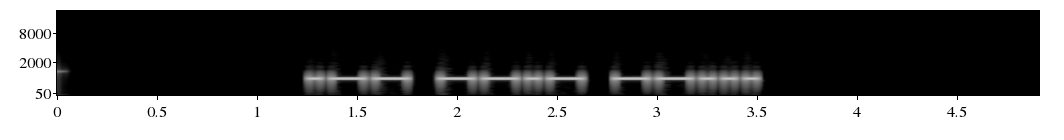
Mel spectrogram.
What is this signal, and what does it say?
Morse code, heard as a keyed tone, about 22 wpm, 700 Hz. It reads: WQ7
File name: practice / 22wpm / Three Letter-Number Combinations - 22wpm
